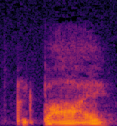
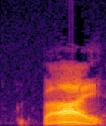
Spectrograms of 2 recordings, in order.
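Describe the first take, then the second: First: Soft hushed "Goodbye"; boy whispering farewell to his master; whispered goodbye. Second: Loud, firm "Goodbye" falling; louder goodbye. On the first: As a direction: breathe "Goodbye" in quiet despair. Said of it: "whispered the wart". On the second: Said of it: "said Merlin". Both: A narrator's reading.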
